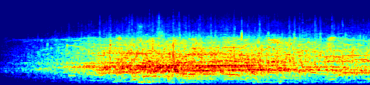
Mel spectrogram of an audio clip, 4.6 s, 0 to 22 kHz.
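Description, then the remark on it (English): A crowd of 2,600 at Centennial Field baseball park in Vermont, home of the Vermont Lake Monsters, cheers and applauds at the top of the ninth inning on August 20, 2021, the noise swelling over the first second or so, then holding at a loud, steady roar of clapping and voices. “A crowd of 2,600 fill the stands at Centennial Field, one of the oldest baseball parks in the country.”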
